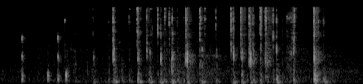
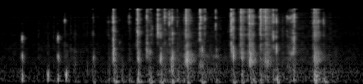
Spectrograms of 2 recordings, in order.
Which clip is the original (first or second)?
first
